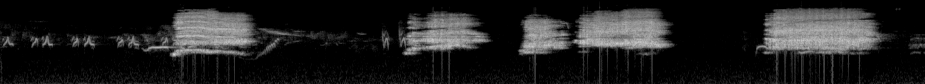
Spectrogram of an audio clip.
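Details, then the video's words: Raccoon producing a few soft high squeaks followed by four harsh, broadband screeching bursts, each about half a second to a second long, with short gaps between them. "Sound of Racoons and Pictures.| Racoon sound."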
